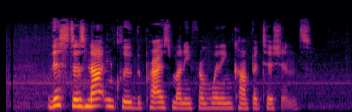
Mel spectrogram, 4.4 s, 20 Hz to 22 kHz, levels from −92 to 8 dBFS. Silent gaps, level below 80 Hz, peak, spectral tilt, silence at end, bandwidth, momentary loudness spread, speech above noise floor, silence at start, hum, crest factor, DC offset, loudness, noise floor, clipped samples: none; -78 dBFS; -2 dBFS; -3 dB/octave; 0.55 s; 11 kHz; 22 LU; 30 dB; 0.6 s; none; 22 dB; under 0.1%; -21 LUFS; -52 dBFS; under 0.1%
